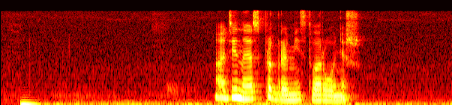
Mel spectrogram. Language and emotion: Russian, neutral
